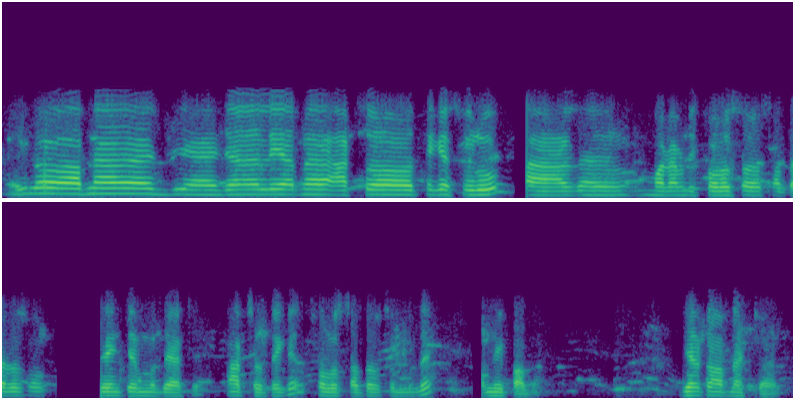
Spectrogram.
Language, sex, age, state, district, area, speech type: Bengali, male, 30-45, West Bengal, Paschim Bardhaman, urban, conversation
